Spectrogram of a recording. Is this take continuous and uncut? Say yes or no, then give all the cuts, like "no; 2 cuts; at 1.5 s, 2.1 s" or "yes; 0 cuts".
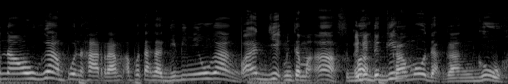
no; 1 cut; at 2.4 s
